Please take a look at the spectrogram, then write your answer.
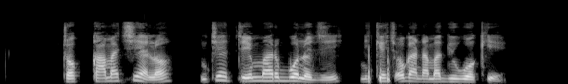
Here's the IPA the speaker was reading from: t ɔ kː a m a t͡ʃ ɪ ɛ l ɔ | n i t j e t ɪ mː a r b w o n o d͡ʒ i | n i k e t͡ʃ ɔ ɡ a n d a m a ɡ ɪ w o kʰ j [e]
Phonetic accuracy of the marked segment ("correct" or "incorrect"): correct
